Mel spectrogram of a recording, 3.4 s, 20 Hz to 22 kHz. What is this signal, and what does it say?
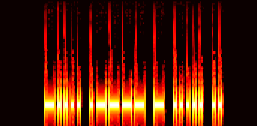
Morse code, heard as a keyed tone, about 28 wpm, 700 Hz. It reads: 61T5I
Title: Five Challenging Letter-Number Combinations 28wpm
